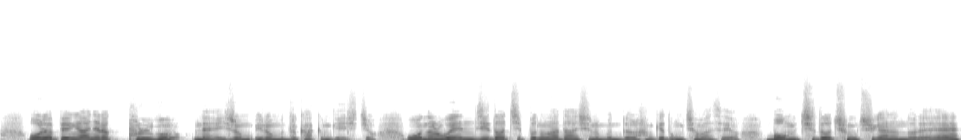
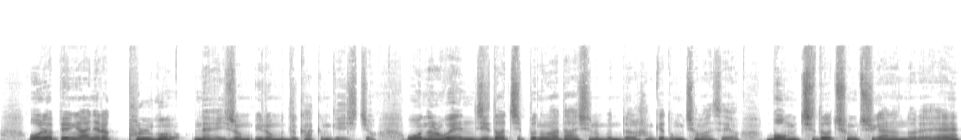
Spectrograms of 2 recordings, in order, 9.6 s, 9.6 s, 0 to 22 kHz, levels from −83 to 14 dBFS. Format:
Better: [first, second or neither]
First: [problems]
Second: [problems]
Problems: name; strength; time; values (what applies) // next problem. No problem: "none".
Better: second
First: muffled; very; fading above 2.5 kHz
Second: none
